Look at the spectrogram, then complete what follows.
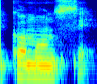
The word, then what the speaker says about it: commencer: এটার উচ্চারণ হচ্ছে কমন্সে।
